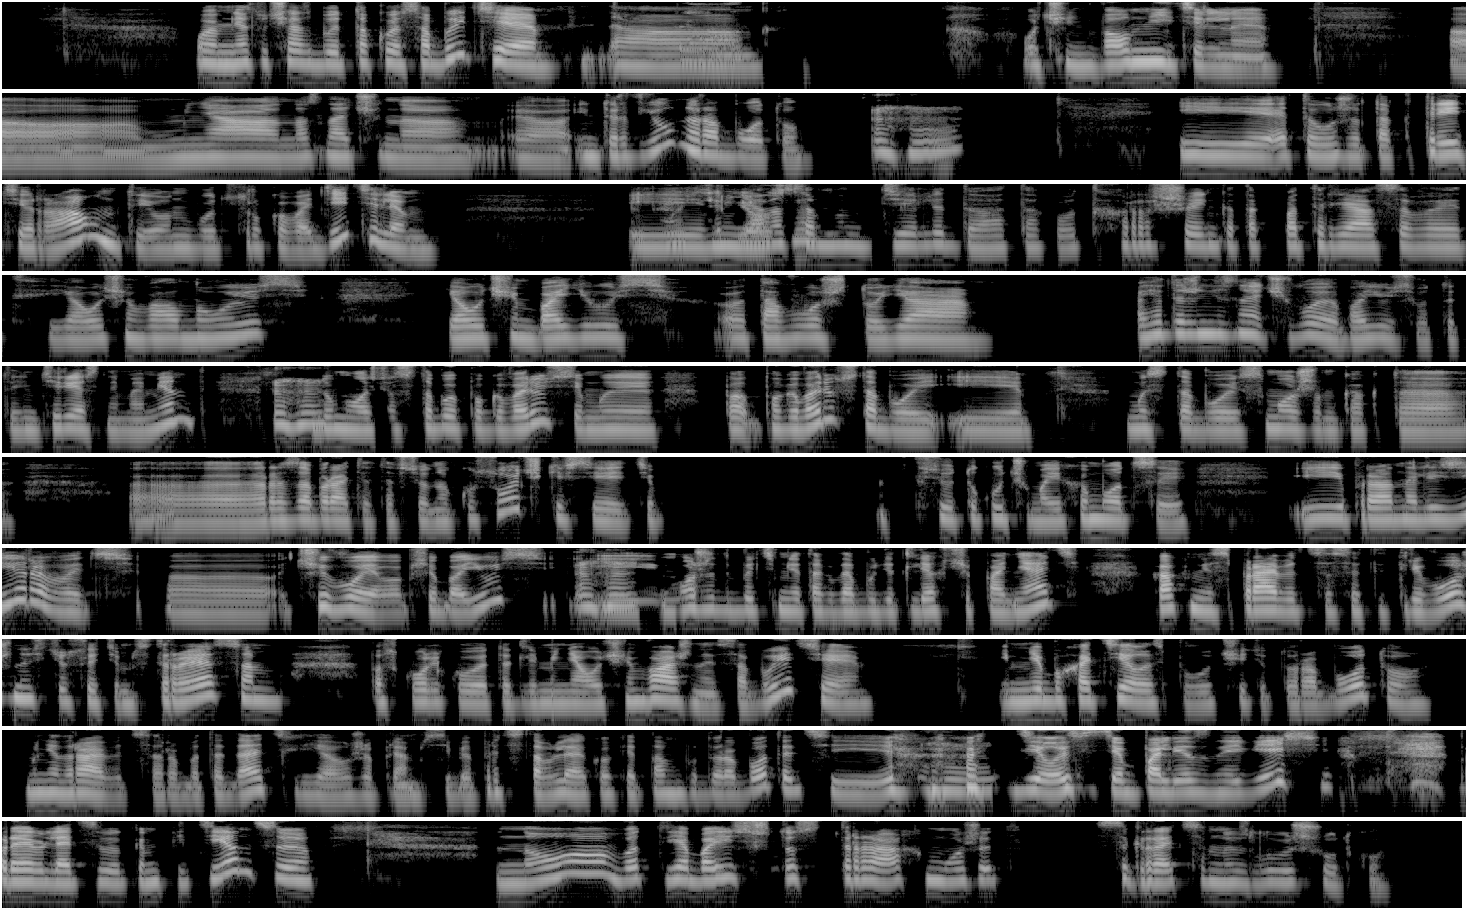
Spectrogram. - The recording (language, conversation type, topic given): Russian, advice, Как справиться с тревогой перед важными событиями?
- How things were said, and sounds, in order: tapping; other background noise; chuckle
